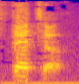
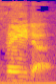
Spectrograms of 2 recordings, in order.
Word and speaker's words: theta: The next one is theta. Not theta. Theta.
